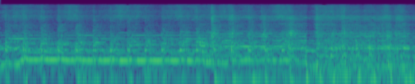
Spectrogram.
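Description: Loud street-procession music: fast drumming and the metallic clash of lezim jingles, with one long held note over the beat for the first three seconds or so.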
